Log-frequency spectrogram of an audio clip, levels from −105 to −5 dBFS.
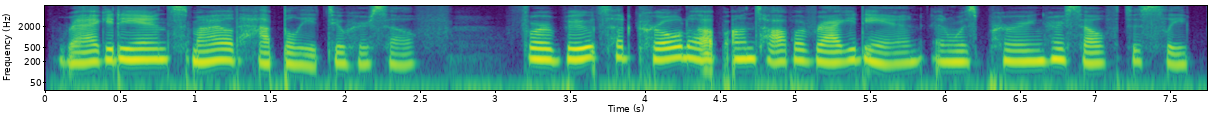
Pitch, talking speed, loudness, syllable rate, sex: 210 Hz, 170 wpm, -19 LUFS, 4.7 syllables/s, female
